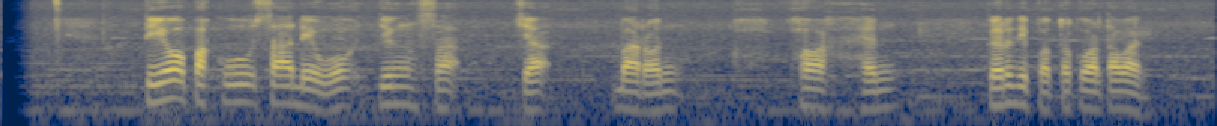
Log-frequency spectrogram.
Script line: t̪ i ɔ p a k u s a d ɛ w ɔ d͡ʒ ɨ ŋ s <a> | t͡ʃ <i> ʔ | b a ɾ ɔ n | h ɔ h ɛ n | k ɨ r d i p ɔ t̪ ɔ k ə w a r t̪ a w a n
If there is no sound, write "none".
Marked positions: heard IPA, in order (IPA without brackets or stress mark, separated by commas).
a, a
